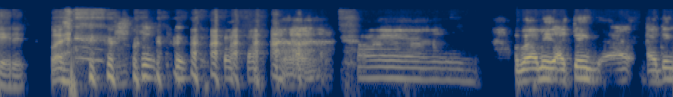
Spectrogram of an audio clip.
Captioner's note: laugh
